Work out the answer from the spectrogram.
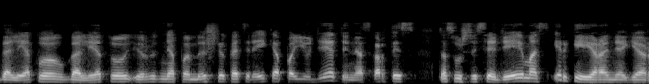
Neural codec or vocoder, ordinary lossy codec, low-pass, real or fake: codec, 16 kHz, 1 kbps, X-Codec, WavLM features, trained on Multilingual LibriSpeech; MP3, 32 kbps; 7.2 kHz; fake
